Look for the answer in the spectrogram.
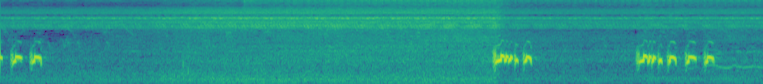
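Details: Zebra dove used as a lure bird, singing in the local gedong mengo style at sunrise: three bursts of soft, rolling, stuttered coos, the last a five-note phrase trailing into a long low drawn-out note, over steady background hiss.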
